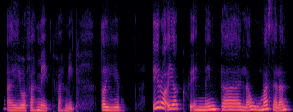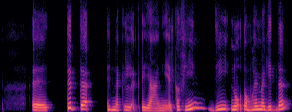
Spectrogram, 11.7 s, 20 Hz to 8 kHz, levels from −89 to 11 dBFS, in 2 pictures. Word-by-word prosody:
أيوه، 175 -1 -2
فاهماك، 180 -2 -5
فاهماك 165 -3 -9 0.5
طيب 190 -2 0 0.6
إيه 360 - +4
رأيك 290 -5 +1
في - - -6
إن 210 0 0
أنت 245 +2 +2 0.4
لو 215 +3 0
مثلًا 230 -3 +2 0.8
آآ 185 -1 +4 0.4
تبدأ 270 -6 +3 0.4
إنك 205 -2 -2
لك 200 -1 -3
يعني 170 -1 -1
الcaffeine 245 - +1
دي 255 +5 +1
نقطة 235 +2 +3
مهمة 230 +3 +4
جدًا 220 +6 0
210 Hz, 110 wpm, -24 LUFS, 185-245 Hz, 0.8 s, إيه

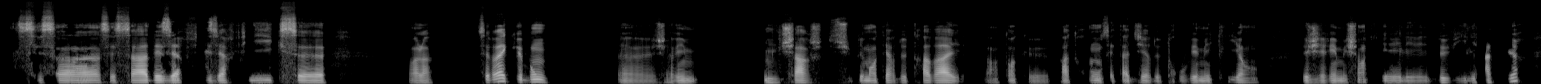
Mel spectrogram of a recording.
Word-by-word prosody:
C'est - - +4
ça 95 +1 +5
c'est 90 -1 +4
ça, 95 +2 +6
des 95 0 +4
heures 95 -2 +3
fi - - -16
des - - 0
heures - - 0
fixes, 95 +1 +4
heu, 90 -1 +3 0.8
voilà. 85 -2 -2 0.5
C'est - - -2
vrai 145 +6 +7
que, 125 -4 -5
bon, 115 +3 +2 0.8
heu, 80 -1 -8
j'avais 80 +2 -5
une 85 -2 -4 0.7
une 90 -2 -6
charge 85 -5 +2
supplémentaire 90 0 -4
de 90 +1 -9
travail 90 -1 +2 0.2
en - - -16
tant - - -8
que 80 0 -16
patron, 95 -1 -6
c'est-à-dire 80 +2 -5
de 80 - -11
trouver 85 +2 -8
mes 85 -1 -4
clients, 100 -2 -9 0.4
de - - -1
gérer 85 +2 -2
mes 85 - -5
chantiers, 90 -3 -4
les 85 0 -10
devis, 95 -3 -7
les 90 0 -11
factures, - - -4
90 Hz, 160 wpm, -27 LUFS, 85-95 Hz, 0.8 s, vrai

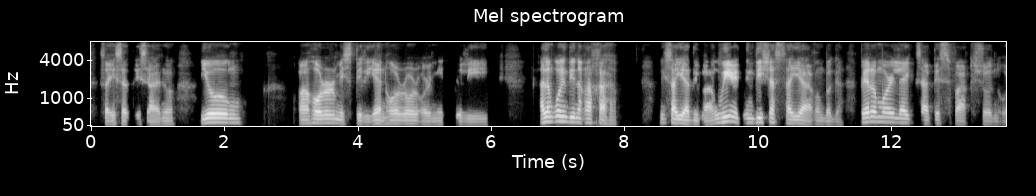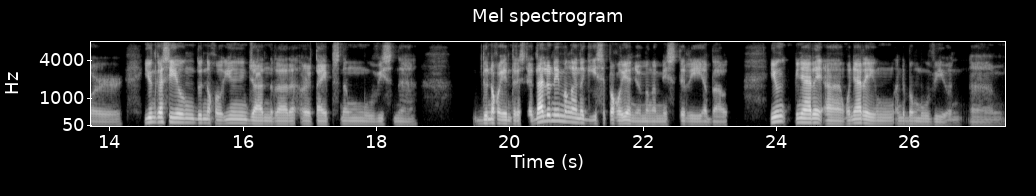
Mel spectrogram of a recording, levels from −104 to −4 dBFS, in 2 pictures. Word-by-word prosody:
sa - - -2
isa't - - -2
isa, 90 0 -3
'no, 100 0 -8 0.4
yung, 150 0 +5 0.9
ah, 120 0 +2
horror 135 +1 +4
mystery, 105 -6 -4
yan, 120 -3 +3
horror 110 0 -1
or 95 0 -6
mystery, 95 -1 -9 0.7
alam 170 +1 +6
ko 190 - +5
hindi 165 -2 +2
nakakasaya, 140 -7 0 0.9
'di 110 0 -7
ba, 100 +6 -3
weird, 165 +1 +9
hindi 145 +2 +2
siya 155 0 +3
saya 120 -4 0
kumbaga. 95 -3 -12 0.2
Pero 165 +3 +6
more 165 -2 +1
like 140 -2 +1
satisfaction 100 -4 -6
or 90 -2 -15 0.4
yun 160 +1 -1
kasi 165 -1 +2
yung 145 -1 -5
dun 135 0 -6
ako 115 - -8
yung 130 +1 -6
genre 105 -2 -5
or 100 -1 -6
types 100 0 -4
ng 105 -1 -13
movies 100 -1 -11
na 90 -2 -17 0.9
dun 125 +4 -2
ako'y 120 -2 0
interested 105 +3 -7
lalo 180 +5 +7
na 205 0 +2
yung 180 -3 -4
mga 155 -3 -1
nag-iisip 120 -1 -7
ako, 110 -4 -3
'yan, 115 -3 -1
yung 95 0 -11
mga 95 0 -11
mystery 95 0 -8
about 85 -1 -11 0.7
yung 180 +3 +1 0.2
kunyari, 145 -1 +2
ah, 105 -2 -5
kunyari 125 +1 0
yung 105 0 -13
ano 100 +1 -14
bang 100 0 -11
movie 95 -3 -14
yun, 80 +1 -21 0.2
um, 80 -1 -18
110 Hz, 140 wpm, -23 LUFS, 95-140 Hz, 0.9 s, weird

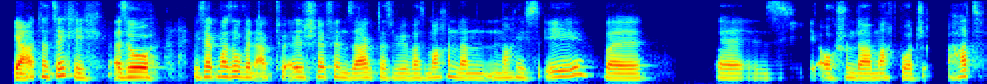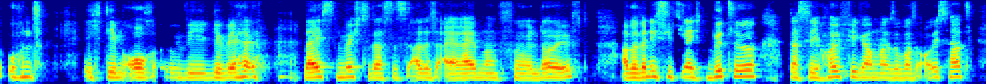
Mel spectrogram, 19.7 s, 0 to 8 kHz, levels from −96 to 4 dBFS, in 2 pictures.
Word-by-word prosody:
Ja, - - +7
tatsächlich. 170 -7 -1
Also, 150 0 +9 0.4
ich 145 - -9
sage 165 0 +2
mal 170 -1 +4
so, 170 -1 0
wenn 155 - +1
aktuell 150 +1 -1
Chefin 160 -1 -3
sagt, 145 +1 +2
dass 140 0 -6
wir 140 -1 -5
was 135 0 -4
machen, 155 +3 -4
dann 140 0 -4
mache 145 +1 -6
ich 140 - -11
es 145 - -17
eh, 185 +9 0 0.2
weil, 135 -1 +2 0.7
äh, 140 -2 -1 0.2
sie 140 +2 -18
auch 140 -1 -1
schon 150 -2 -8
da 140 -1 +4
'n 135 - -6
Machtwort 140 -1 -5 0.2
hat 185 +3 -3
und 160 0 -6 0.4
ich 150 -1 -10
dem 150 -1 -1
auch 145 0 +3
irgendwie 140 -1 -5
gewährleisten 155 +1 +2
möchte, 160 +1 -3
dass 140 0 -2
das 140 -1 -10
alles 140 0 -2
ei - - -5 0.2
einwandfrei 140 -1 -1
läuft. 150 +6 +1 0.3
Aber 145 +1 +3
wenn 155 - +6
ich 175 -3 -3
sie 170 - -6
vielleicht 150 -1 -2
bitte, 180 +2 +2 0.3
dass 145 -1 -4
sie 145 -1 -3
häufiger 155 0 -1
mal 140 -1 -5
sowas 135 0 -5
äußert, 165 +2 -3
145 Hz, 165 wpm, -22 LUFS, 140-160 Hz, 0.7 s, Also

